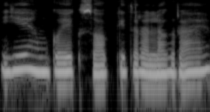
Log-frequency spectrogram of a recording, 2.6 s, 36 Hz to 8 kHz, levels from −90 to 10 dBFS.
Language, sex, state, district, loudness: Hindi, female, Uttar Pradesh, Hamirpur, -32 LUFS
